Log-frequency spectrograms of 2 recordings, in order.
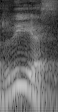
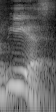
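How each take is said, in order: The two takes are said the same way.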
